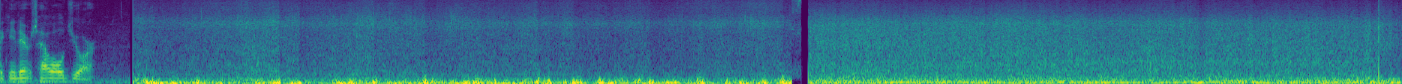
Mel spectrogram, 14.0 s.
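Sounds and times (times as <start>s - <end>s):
rushing wind and water: 0.2s - 14.0s
wind buffeting microphone: 1.1s - 14.0s.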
